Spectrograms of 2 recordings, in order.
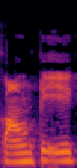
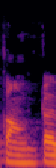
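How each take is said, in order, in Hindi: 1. A को एक अलग अक्षर की तरह बोला जाता है। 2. A एक ही शब्द में मिला हुआ है। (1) "कुछ लोग इसको काउंट ए कहते हैं" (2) "कुछ लोग काउंटा भी कहते हैं"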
